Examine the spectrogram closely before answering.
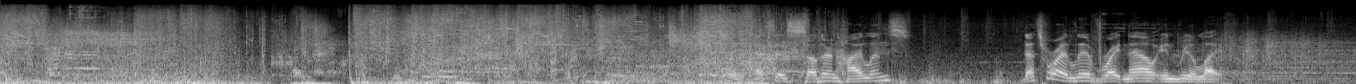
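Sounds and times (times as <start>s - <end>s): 
video game explosions with crashing debris and crackle: 0.0s - 9.2s
speech: 7.8s - 9.2s, 10.2s - 12.4s.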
